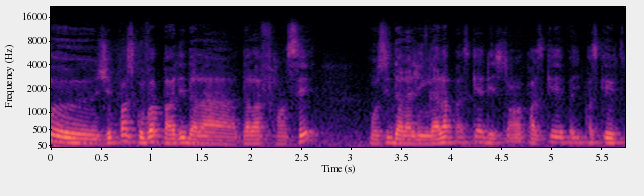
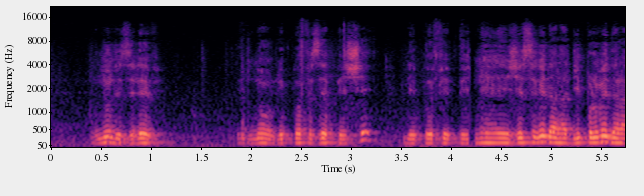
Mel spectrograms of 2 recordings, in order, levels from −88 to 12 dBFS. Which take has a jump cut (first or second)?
second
